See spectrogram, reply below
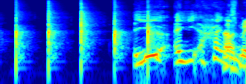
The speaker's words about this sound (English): Are you applauding yourself?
